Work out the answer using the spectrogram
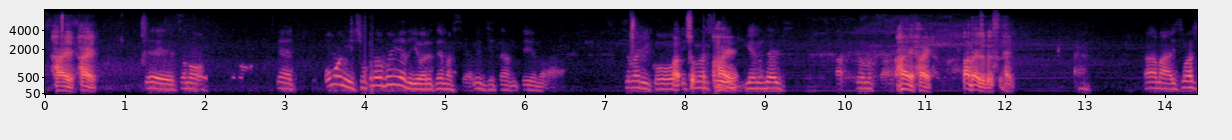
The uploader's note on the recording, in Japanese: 歩きながら1時間、対談する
